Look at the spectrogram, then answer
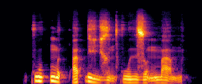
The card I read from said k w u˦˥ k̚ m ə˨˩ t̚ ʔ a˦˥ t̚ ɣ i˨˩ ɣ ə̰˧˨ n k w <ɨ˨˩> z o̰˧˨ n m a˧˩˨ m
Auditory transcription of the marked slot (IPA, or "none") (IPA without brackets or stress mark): ɨ˨˩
